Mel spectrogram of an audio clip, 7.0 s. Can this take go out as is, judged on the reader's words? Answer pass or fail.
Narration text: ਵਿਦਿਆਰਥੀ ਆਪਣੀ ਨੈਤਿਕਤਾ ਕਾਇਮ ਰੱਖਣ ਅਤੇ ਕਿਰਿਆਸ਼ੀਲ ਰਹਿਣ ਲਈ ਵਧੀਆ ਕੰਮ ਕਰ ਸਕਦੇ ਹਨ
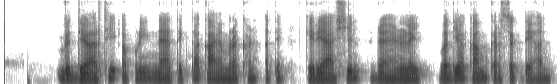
pass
